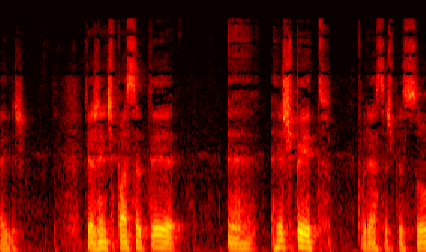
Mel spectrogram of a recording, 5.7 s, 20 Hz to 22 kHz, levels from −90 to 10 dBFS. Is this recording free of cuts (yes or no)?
yes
